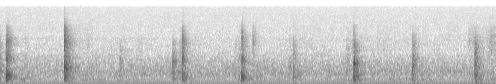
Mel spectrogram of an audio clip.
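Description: A series of sharp wooden clunks and clicks as a woman opens the door of a house after coming down the stairs, spaced irregularly over several seconds, with a low steady hum underneath and no voices.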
